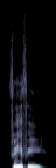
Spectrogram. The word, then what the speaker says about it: Phi Phi: it there, he said Kiki, but the natives, they said, oh, he must be talking about Phi Phi. But he mispronounced it, and then they were trying to interpret it, and they somewhere along the line got mixed up, and now they call it Pee Pee.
